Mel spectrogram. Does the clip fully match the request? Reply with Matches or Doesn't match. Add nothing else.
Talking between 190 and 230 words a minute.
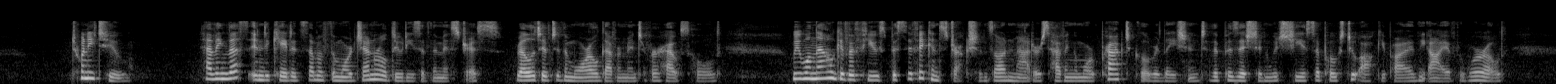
Matches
